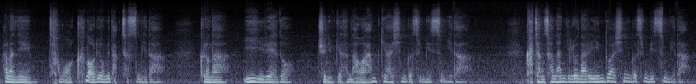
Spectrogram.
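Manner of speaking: calm, low, soft prayer; mature believer praying. Acted. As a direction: pray quietly with steady trust. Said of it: "이게 성숙한 신앙인의 태도인".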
